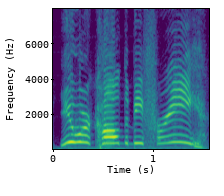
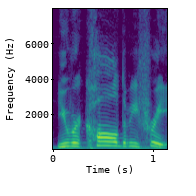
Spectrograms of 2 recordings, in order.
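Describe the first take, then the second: First: High, forceful delivery, leaning on YOU; emphatic YOU. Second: Said in the usual way. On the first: Shown as a demonstration. Preacher driving the verse home to listeners, emphatic YOU. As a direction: proclaim it, YOU hit hard and high. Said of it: "it is an emphatic". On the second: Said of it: "just trying to make it emphatic".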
